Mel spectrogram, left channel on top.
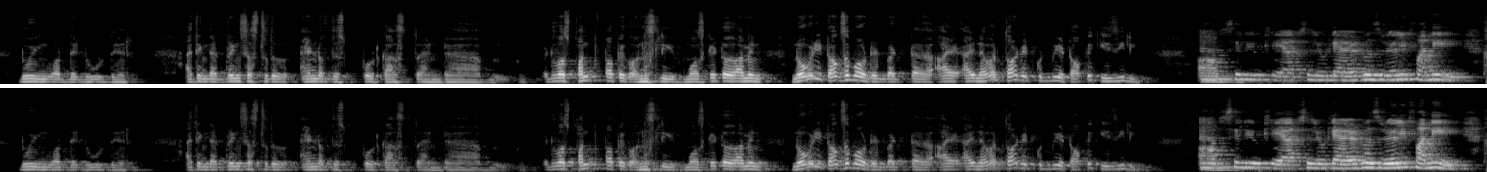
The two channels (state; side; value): normal; both; correlation -0.15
